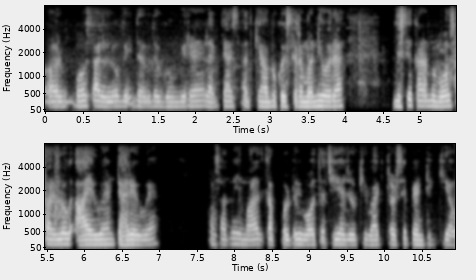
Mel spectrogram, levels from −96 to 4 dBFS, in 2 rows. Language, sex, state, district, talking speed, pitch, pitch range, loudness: Hindi, male, Chhattisgarh, Korba, 245 wpm, 145 Hz, 140-150 Hz, -16 LUFS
